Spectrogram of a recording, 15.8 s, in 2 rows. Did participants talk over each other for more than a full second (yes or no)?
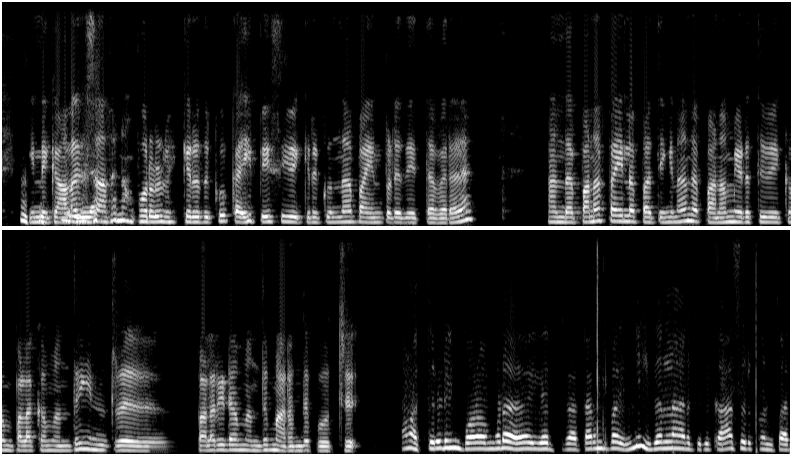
no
